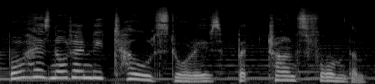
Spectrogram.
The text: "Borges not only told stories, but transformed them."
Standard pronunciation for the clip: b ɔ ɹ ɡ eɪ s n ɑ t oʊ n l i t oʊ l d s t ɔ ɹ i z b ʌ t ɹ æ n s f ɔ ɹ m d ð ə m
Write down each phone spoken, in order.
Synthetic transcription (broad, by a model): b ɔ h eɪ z n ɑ t oʊ n l i t oʊ l d s t ɔ ɹ i z b ʌ t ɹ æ n s f ɔ ɹ m ð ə m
